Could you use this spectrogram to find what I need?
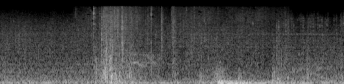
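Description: A heavy thump sounds as a figure lands.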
